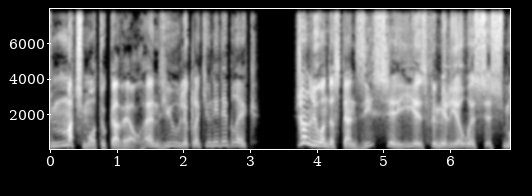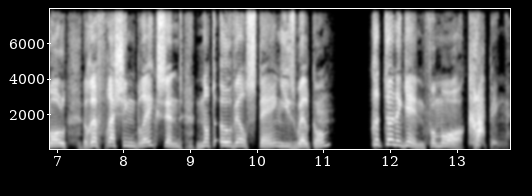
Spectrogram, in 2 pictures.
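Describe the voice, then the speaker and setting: A woman's voice: fairly low pitch, no echo, clean studio sound. A woman voicing a cocky male talking toilet who fancies himself a rapper, with a French accent and a theatrical, pompous manner in a video game. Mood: pompous, scornful. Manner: pompous, theatrical, refers to himself in third person. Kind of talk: animated video game character acting.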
